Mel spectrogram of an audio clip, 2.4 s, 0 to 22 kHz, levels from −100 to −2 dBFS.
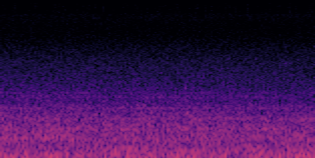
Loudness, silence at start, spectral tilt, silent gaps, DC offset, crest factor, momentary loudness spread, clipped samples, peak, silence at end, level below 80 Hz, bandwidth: -53 LUFS; 0 s; -6.5 dB/octave; none; under 0.1%; 14 dB; 1 LU; under 0.1%; -38 dBFS; 0 s; -58 dBFS; over 20 kHz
